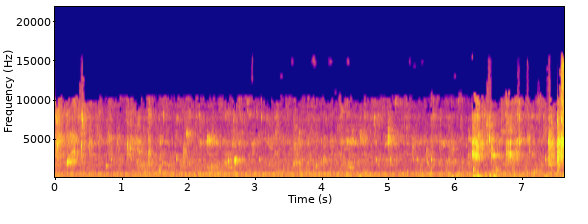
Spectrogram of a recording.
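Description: Bathroom tap running steadily into a sink while face wash is lathered and rinsed, with a few small splashes near the end.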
